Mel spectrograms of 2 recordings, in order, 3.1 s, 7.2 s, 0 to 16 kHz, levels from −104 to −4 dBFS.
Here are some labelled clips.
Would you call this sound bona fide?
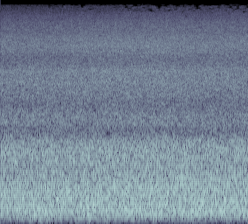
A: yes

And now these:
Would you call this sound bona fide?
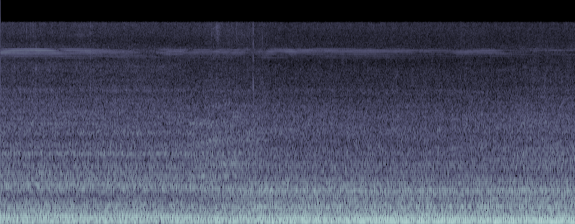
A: yes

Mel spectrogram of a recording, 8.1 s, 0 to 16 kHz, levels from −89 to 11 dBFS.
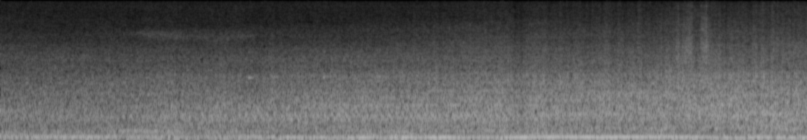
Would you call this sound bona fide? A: no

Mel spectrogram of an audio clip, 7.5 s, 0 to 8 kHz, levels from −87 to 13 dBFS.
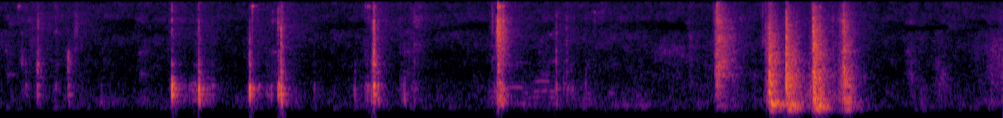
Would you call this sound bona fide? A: yes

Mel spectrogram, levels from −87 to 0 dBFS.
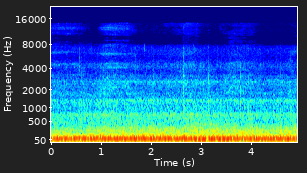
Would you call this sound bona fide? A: yes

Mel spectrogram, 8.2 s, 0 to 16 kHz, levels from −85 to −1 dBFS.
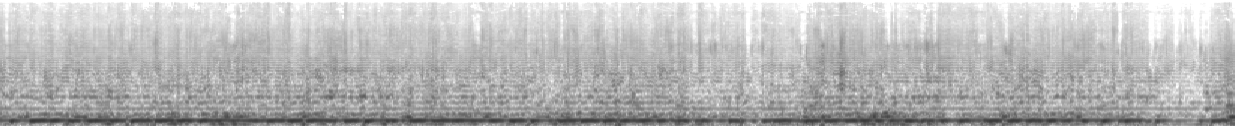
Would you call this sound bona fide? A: no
